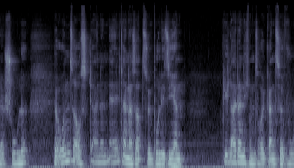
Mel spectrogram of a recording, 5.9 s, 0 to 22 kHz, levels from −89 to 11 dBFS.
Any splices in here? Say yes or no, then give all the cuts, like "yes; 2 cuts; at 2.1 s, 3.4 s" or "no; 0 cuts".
yes; 4 cuts; at 1.1 s, 1.8 s, 4.5 s, 5.0 s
